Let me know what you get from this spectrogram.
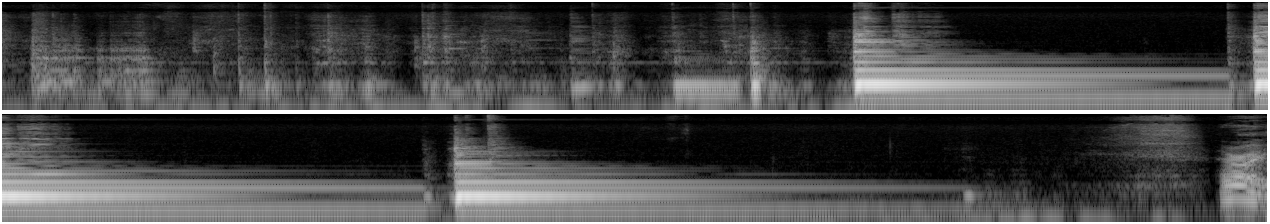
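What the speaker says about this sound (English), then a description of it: "and if you have a C string," An open C string on an orchestral string instrument rings out low after some quieter bowing, then sounds three times in a row, each stroke starting strongly and fading, heard alone.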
